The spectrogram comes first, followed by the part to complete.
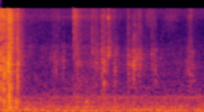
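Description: A short crackle of a toy car's plastic blister packaging being pulled open, then faint handling of the packaging.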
